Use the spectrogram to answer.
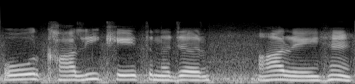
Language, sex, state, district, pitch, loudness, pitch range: Hindi, female, Haryana, Charkhi Dadri, 205 Hz, -12 LUFS, 195-215 Hz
